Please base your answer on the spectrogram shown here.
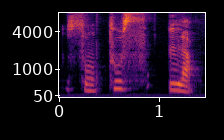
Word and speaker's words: tous: rôle dans la phrase si le mot tout est en pronom on prononce le S si le mot tout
